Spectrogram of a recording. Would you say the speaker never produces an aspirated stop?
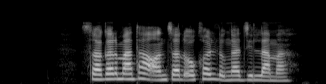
no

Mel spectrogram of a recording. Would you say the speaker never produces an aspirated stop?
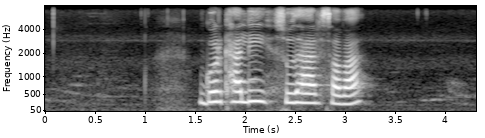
no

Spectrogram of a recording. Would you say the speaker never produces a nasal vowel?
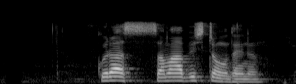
no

